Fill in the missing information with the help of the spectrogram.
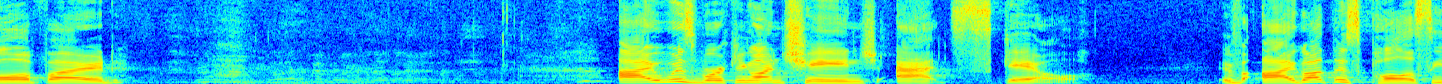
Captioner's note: laugh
